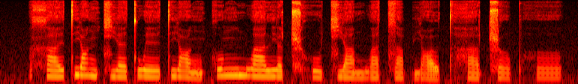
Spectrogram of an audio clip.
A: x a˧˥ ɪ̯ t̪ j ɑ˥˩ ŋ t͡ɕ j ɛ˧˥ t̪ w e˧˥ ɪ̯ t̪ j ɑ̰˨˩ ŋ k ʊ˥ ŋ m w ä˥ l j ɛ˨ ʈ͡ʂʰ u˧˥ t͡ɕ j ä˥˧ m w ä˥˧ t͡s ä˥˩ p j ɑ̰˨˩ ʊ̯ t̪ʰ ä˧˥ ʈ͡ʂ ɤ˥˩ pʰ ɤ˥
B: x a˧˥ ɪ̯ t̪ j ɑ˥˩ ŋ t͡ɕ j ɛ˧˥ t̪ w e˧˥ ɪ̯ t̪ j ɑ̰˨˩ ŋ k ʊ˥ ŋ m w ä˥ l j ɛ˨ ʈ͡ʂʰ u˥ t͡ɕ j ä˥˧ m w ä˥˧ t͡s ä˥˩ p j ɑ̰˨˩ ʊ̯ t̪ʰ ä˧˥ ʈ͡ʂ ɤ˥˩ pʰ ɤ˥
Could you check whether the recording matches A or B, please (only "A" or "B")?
A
